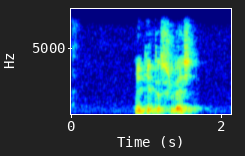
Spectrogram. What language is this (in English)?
German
